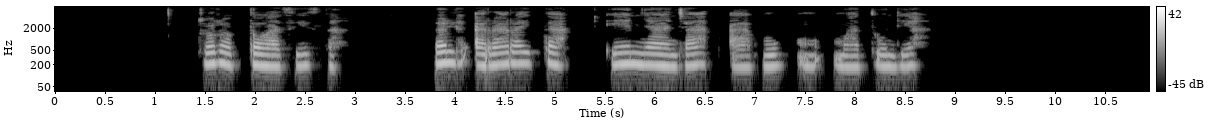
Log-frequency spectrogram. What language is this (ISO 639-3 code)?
kln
